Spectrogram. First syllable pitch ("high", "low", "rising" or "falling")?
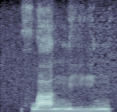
rising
